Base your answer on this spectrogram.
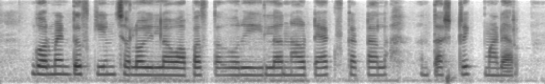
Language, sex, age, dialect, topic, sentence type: Kannada, female, 41-45, Northeastern, banking, statement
